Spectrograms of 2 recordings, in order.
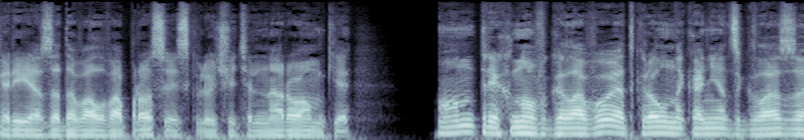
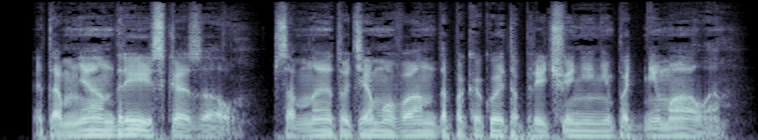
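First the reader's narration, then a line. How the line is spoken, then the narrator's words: Quiet reply. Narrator (Russian): тихо ответил Ромка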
